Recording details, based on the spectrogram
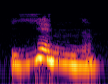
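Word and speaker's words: hyène: le gorille est magnifique la Yenne donc h y se prononce i une Yenne et ensuite le Roi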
